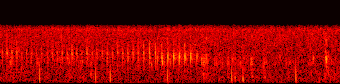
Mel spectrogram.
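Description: A guinea pig gives quick runs of soft, buzzy squeaks that pulse in tight series. Sharp isolated clicks break in now and then over a low background hum.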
